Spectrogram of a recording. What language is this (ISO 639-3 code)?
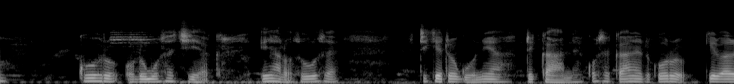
luo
